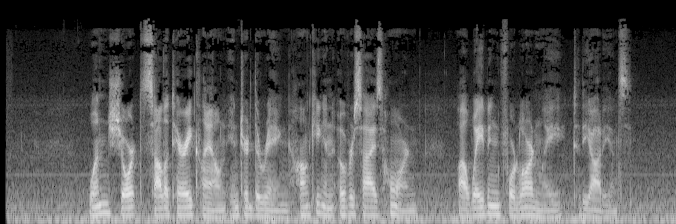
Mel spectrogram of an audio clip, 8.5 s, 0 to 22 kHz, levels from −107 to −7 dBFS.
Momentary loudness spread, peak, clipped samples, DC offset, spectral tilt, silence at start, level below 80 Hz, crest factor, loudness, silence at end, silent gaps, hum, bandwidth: 21 LU; -6 dBFS; under 0.1%; under 0.1%; -5 dB/octave; 0.1 s; -40 dBFS; 20 dB; -25 LUFS; 0 s; none; none; 15.5 kHz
